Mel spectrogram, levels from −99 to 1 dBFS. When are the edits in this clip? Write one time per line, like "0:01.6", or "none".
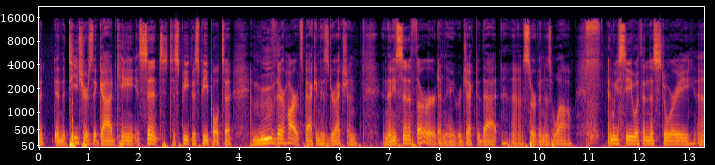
0:03.0
0:04.2
0:11.4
